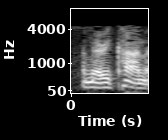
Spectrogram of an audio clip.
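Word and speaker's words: Americanah: is um Americana well it's called Americana Americana you have to pronounce it proper Americana it's a Nigerian word I have to make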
